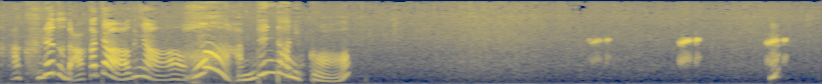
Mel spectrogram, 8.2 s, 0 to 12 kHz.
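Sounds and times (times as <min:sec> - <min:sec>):
steady rain: 0:00.0 - 0:08.2
speech: 0:00.1 - 0:03.6
frogs croaking in the rain: 0:05.6 - 0:08.1.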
